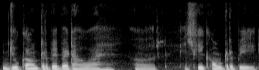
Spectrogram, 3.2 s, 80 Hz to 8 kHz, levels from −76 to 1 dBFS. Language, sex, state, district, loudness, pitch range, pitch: Hindi, male, Himachal Pradesh, Shimla, -17 LUFS, 120-140 Hz, 130 Hz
